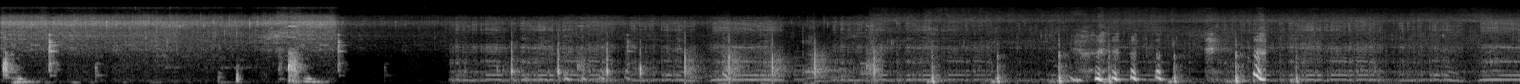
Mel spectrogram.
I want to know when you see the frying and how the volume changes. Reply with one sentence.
You can hear the frying from 0.0 to 15.1 s, getting quieter.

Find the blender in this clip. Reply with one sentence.
You can hear the blender from 4.5 to 15.1 s.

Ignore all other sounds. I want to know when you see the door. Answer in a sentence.
The door can't be heard in this clip.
